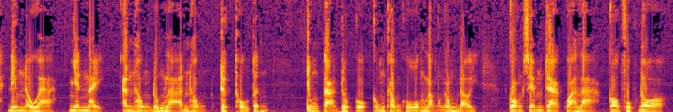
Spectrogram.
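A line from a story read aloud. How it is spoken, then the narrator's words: Old man, smiling, warm. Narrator (Vietnamese): Lý Lão đầu thấy con gái không dám nhìn thẳng Tiểu Ngưu, liền mỉm cười nói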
